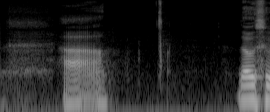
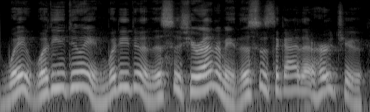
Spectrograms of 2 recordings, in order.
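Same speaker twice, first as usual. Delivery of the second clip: higher, alarmed inner voice arguing back; inner voice objecting; 7 semitones higher, faster than usual. Retold or imitated. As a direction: voice your own head protesting in alarm. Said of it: "my head is thinking".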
